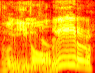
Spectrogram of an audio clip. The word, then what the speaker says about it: Lidl: to tell me that the grocery store of little is pronounced leader and I'm sorry -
